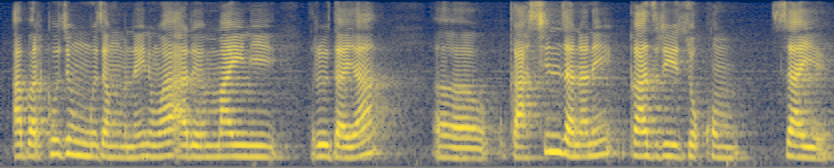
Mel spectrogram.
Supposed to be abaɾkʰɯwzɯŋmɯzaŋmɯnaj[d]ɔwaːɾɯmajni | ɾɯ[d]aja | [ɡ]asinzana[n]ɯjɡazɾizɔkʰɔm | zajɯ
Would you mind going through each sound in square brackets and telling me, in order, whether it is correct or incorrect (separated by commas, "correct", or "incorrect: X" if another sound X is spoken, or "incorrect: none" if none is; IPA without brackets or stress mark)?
incorrect: n, correct, correct, correct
